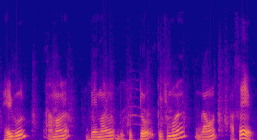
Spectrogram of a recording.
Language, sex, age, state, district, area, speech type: Assamese, male, 60+, Assam, Golaghat, rural, spontaneous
